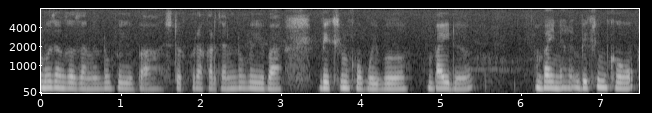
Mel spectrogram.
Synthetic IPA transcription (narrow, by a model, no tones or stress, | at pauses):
mɯzaŋzazanɯlubɯjɯbastɔɾpʰɯɾakʰaɾzanɯlubɯjbabikʰɾimkʰɯwbɯjbɯ | bajdɯ | bajnabikʰɾimkʰɯw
